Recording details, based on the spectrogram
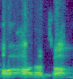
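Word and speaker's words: Onatopp: On a top, you pronounce it.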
